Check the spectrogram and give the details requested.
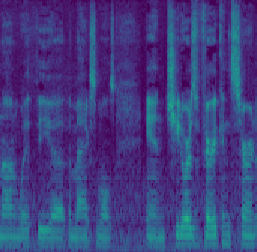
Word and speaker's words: Cheetor: He said Cheetor in this episode and everything.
